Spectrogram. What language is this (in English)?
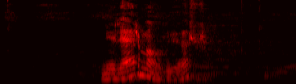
Turkish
